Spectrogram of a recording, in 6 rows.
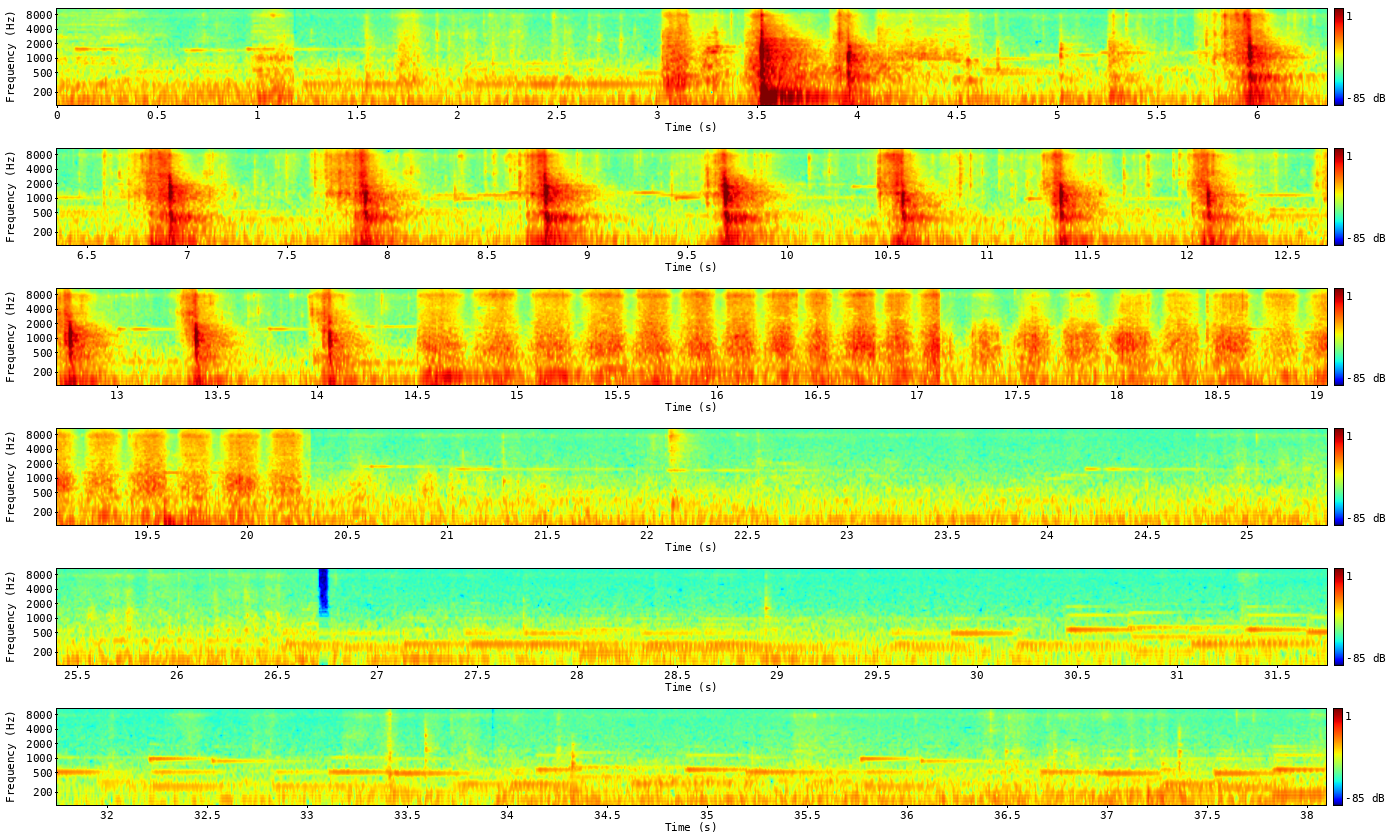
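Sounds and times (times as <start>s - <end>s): knife chopping lettuce on board: 3.0s - 4.6s, 5.3s - 20.3s.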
